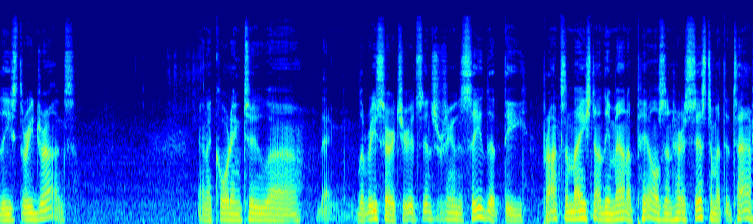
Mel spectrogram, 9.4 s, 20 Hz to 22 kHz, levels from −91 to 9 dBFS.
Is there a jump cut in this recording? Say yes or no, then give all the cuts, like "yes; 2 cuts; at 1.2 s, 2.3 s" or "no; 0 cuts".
yes; 2 cuts; at 4.5 s, 6.6 s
